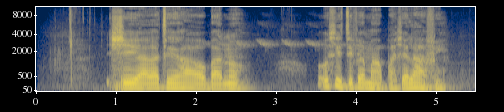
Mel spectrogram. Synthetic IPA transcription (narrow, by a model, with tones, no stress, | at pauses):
ʃe˧a˨ɾa˧t̬i˧ɾ̃ĩ˧ɦa˦˨ɔ˧ba˧nãː˦˨ | o˦si˦˨t̬i˨˦fɛ˦mãː˦˧˦k͡pa˨ʃɛ˧˦la˦˨fĩ˧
